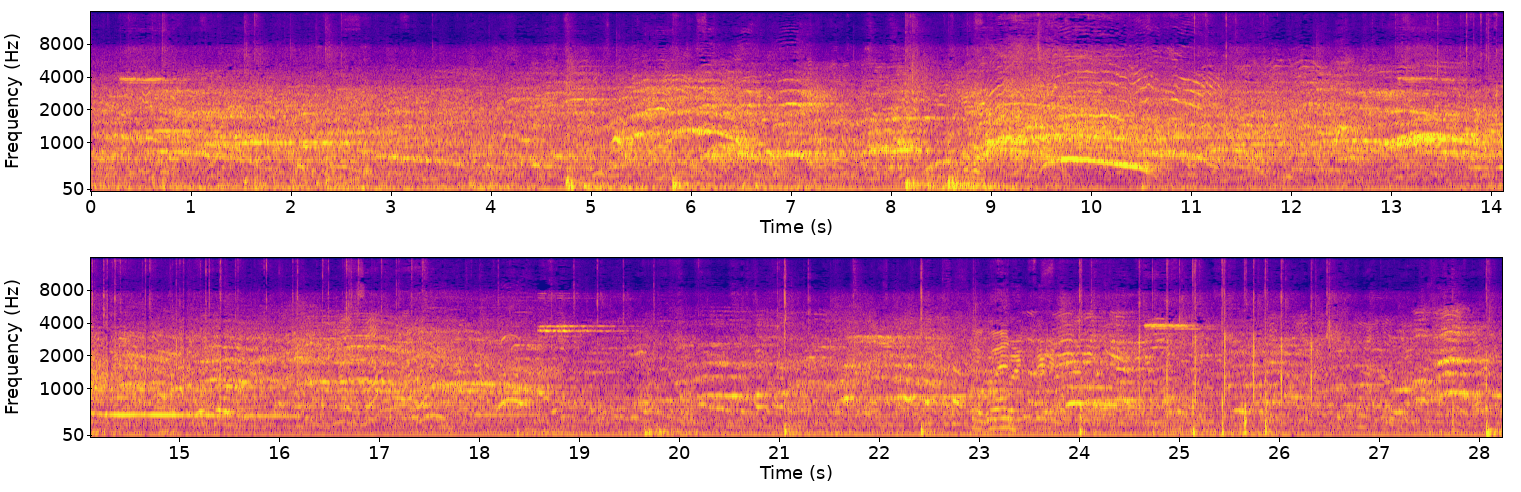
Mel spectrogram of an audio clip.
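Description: Volleyball being hit and bouncing on a gym floor, several sharp hits through a rally, under continual shouting and cheering from players and spectators.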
